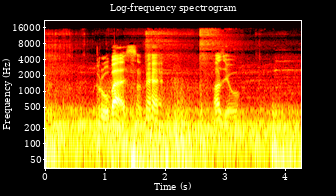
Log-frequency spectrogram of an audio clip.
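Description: A man speaks through a headset microphone with animation.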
